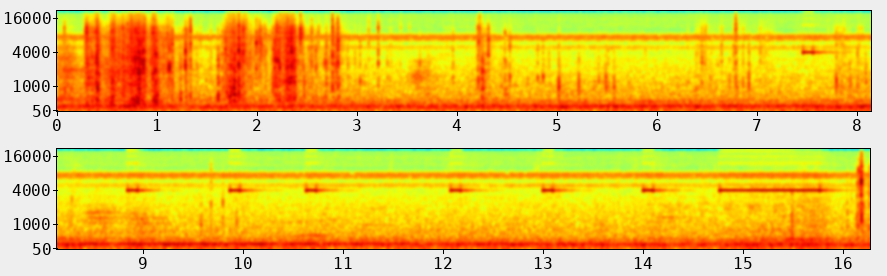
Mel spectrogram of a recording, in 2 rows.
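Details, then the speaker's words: Daikin R32 inverter power board (made 17 April 2019) with the compressor not running: after the indoor fan stopped and the board LED blinked, eight short even beeps then one long tone read error L5, per the manufacturer meaning inverter compressor motor overcurrent. "là lỗi L5 như vậy là à chuẩn là báo lỗi ghi lỗi là L5 các bạn nhá rồi Như vậy là đúng như bạn ấy Nói tức là máy không chạy được và ghi lỗi là L5 rồi"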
